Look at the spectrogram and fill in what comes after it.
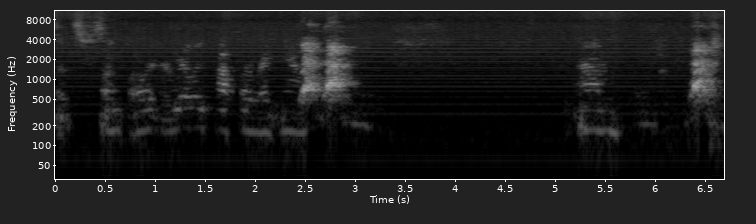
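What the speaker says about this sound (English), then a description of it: "excuse my dogs. They always seem to bark when I'm doing this." Dogs bark in a house in two short bursts of a few sharp barks each, between stretches of someone talking, over a faint steady mains hum.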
